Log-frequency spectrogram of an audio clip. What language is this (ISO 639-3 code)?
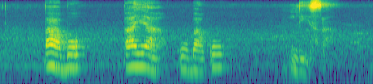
xho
